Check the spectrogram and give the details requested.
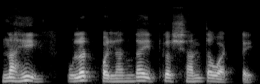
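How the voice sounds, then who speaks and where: A man voicing a quiet, reserved young man who speaks carefully and hesitantly. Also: fairly high pitch, moderate pace, close to an everyday voice. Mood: earnest.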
